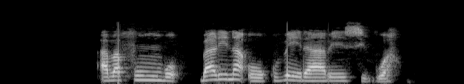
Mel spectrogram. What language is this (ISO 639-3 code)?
lug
